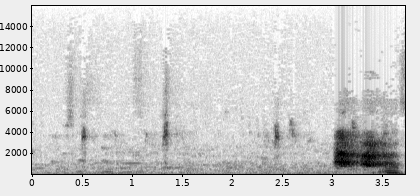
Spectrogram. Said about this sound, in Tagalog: Yan yung aso namin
